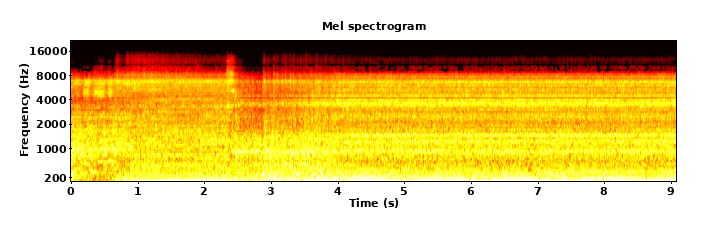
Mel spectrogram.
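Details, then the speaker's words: Ferris ISX 3300 mower after replacing a seized idler pulley whose bearing had burned up the deck belt: the engine starts and runs steadily, with no clanking or grinding from the deck. Normal after the repair. "you can see I turned it on there's no sound of anything coming from the deck clanking or grinding it's very smooth"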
